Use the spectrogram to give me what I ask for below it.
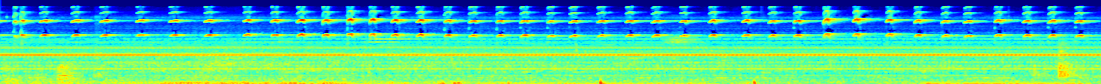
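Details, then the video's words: Non-stop calling by a squirrel perched at the top of a terrace, a long series of thin, high-pitched chip-like squeaks about three per second, slightly irregular, with a constant background hum and faint low rumbles. "Non stop singing squirrel 🐿️ at the top of my terrace"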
